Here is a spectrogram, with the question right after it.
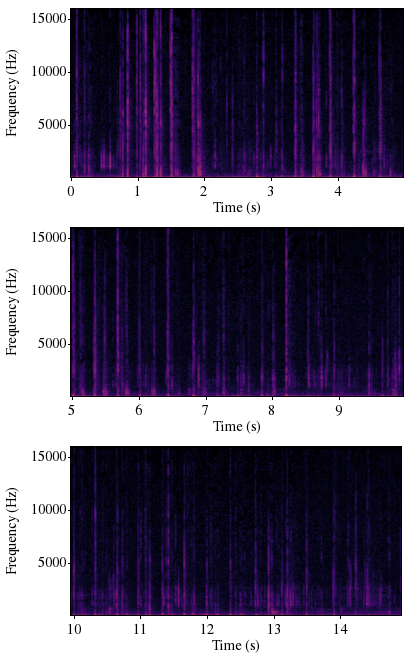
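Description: A solid pink flower-shaped bar of soap with a scraped surface, held in the palm and scratched hard with long nails. A steady run of dense, crisp scratching and crackling clicks is heard as soap shavings fall off.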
